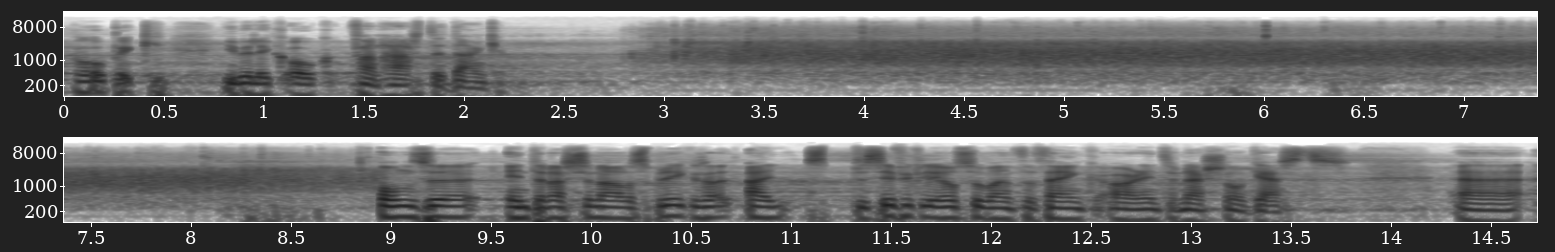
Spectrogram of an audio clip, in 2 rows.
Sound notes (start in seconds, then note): 2.8 audience applauding; 8.7 speaking in Dutch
